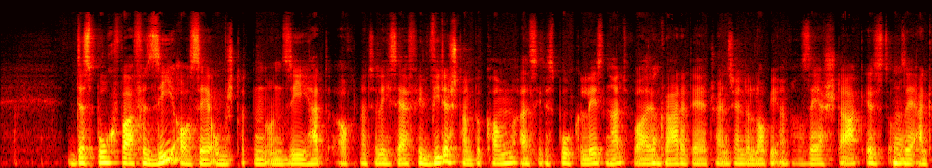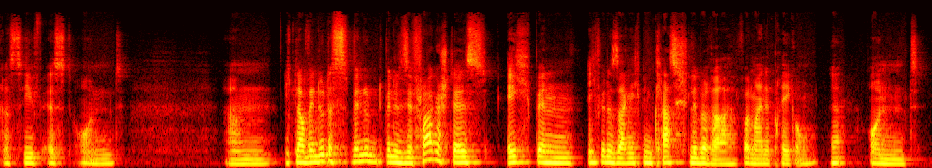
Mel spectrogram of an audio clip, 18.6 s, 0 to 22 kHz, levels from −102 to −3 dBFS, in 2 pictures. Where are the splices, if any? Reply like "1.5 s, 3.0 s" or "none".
15.1 s, 17.5 s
